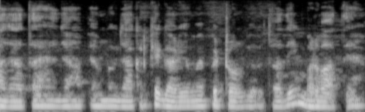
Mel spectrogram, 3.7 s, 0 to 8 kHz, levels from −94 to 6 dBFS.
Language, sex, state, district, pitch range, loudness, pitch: Hindi, male, Delhi, New Delhi, 100-110 Hz, -18 LUFS, 105 Hz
